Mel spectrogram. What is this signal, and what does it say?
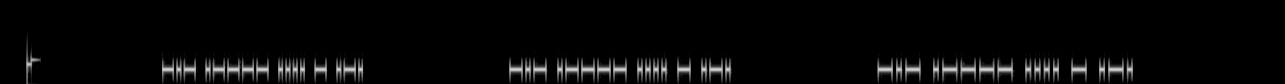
Morse code, heard as a keyed tone, about 30 wpm, 700 Hz. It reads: K1HTR K1HTR K1HTR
